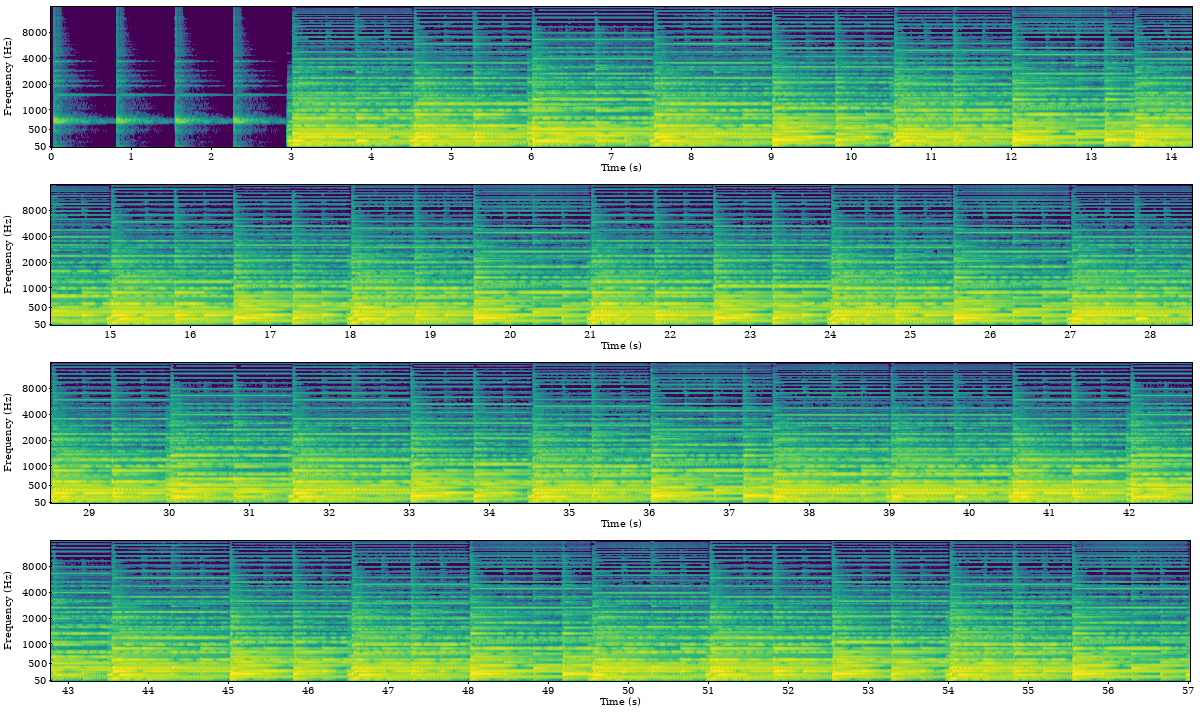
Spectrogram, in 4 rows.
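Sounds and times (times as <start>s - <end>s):
nursery rhyme melody on chromatic instrument: 3.0s - 57.0s.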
